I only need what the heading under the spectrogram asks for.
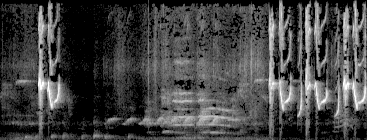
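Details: Lively cinereous tit: a single high swooping phrase, softer lower warbling notes in between, then a rapid series of four bright, sweeping note-pairs.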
